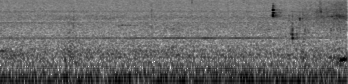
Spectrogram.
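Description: A quiet sip of still-hot coffee without sugar, the first sip of the day in the morning, a brief soft slurp near the end against a low steady background hiss, with no one talking.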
